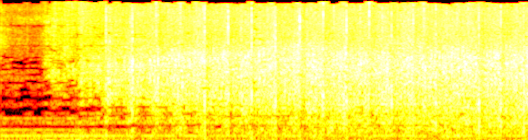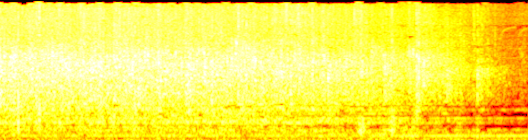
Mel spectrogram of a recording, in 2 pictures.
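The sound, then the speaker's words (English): An auditorium audience breaks into applause for the Booster Club executive board and sport directors, a dense, steady wash of many hands clapping that swells within a second, holds strong for about eight seconds, then tapers off. “I know some of them may be still be in the cafeteria, but if you're in the auditorium, please stand so we can give you a round of applause.”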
